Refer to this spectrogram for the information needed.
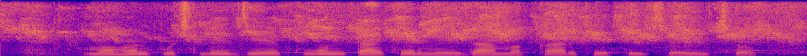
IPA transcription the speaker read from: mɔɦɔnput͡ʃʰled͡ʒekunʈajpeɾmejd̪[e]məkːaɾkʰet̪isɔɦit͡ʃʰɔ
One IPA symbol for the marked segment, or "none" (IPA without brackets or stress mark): a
